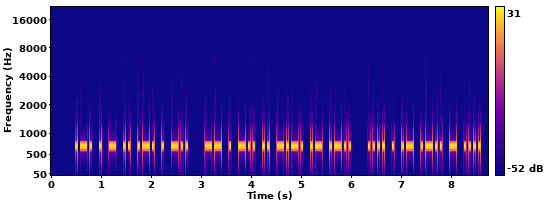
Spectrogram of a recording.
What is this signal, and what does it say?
Morse code, heard as a keyed tone, about 25 wpm, 700 Hz. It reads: RETIRED MEDICAL HEALTH
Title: K1USN SST QSO Practice 25wpm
